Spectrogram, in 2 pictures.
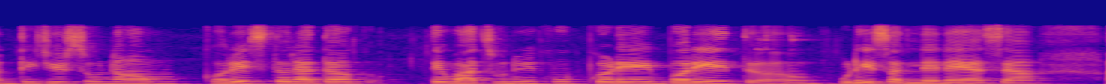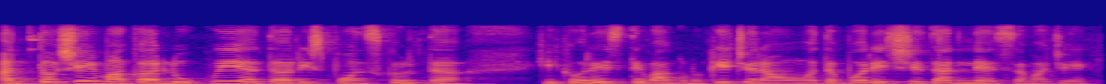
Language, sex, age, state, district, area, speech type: Goan Konkani, female, 45-60, Goa, Murmgao, rural, spontaneous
